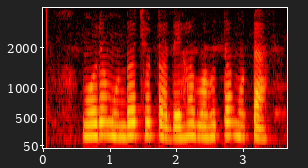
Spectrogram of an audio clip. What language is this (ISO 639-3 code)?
ori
